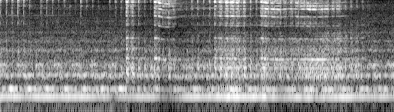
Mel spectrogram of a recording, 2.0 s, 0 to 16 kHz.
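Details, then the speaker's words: GL320 key machine duplicating a key, cleaning up the valleys: steady high motor whine with light brief scraping, no metal coming off at valley bottoms; normal, clean cut. "Very sharp key blade. I can hear that when I'm down in the bottom of each valley"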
